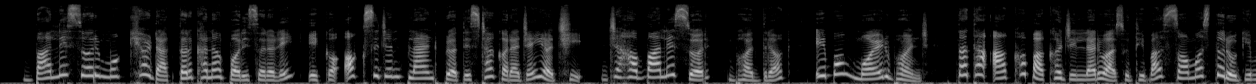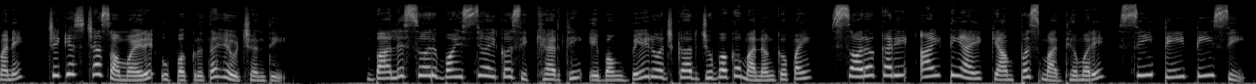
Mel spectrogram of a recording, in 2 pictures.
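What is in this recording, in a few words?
Oriya Explainer; voice demos; GoLocalise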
